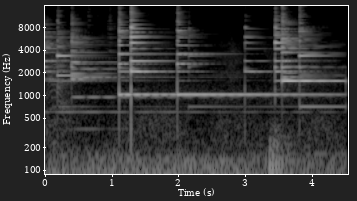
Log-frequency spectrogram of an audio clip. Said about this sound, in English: I put that together from old spare plumbing parts. That's a little rough sounding, but it's kind of a neat chime too. Kind of a clinky, sort of out of tune, you know. You'd think, well, that's probably what plumbing parts would sound like.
